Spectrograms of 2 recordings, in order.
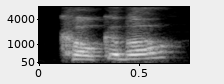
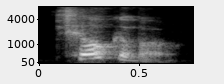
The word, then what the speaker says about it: Chocobo: people say Kokobo, and some people say Chocobo. You pronounce the H. Right? Yeah. And I was a Kokobo guy. I was always like Kokobo because my name is and it's CHR.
